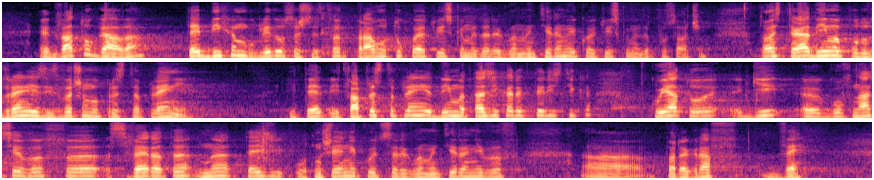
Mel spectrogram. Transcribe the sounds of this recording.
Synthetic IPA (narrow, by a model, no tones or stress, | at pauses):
ɛd̪vat̪oɡavət̪ɛbixəmoɡlid̪ɐosəʃt̪ɛst̪vət̪̚pɾavot̪okoɛt̪oiskəmɛd̪ɐɾɛɡlˠɐmɛnt̪iɾəmɛikoɛt̪oiskəmɛd̪ɐposɔt͡ʃimt̪ɔɛst̪ɾʲavəd̪ɐimɐpod̪ozɾɛniɛzɐizvɤɾʃɛnopɾɛst̪əplɛniɛ | it̪ɛit̪ovapɾɛt̪st̪əplɛnʲiɛd̪ɐimət̪azixɐɾɐk̚t̪ɛɾist̪ikəkojat̪oɛɡʲiɡovnasʲjəvəfsfɛɾət̪ənɐt̪ɛziot̪noʃɛniəkoʊit̪o̥sɐɾɛɡlˠɐmɛnt̪iɾənivəf | pɐɾɐɡɾafd̪vɛ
